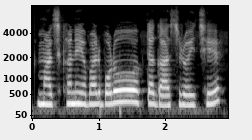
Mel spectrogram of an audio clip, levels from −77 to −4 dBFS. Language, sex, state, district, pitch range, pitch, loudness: Bengali, female, West Bengal, Cooch Behar, 255-285 Hz, 265 Hz, -13 LUFS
